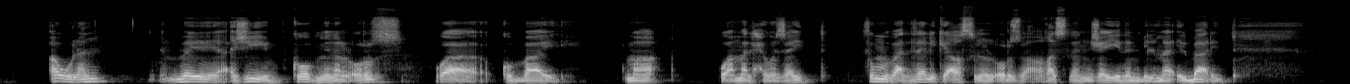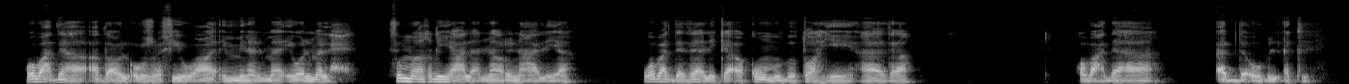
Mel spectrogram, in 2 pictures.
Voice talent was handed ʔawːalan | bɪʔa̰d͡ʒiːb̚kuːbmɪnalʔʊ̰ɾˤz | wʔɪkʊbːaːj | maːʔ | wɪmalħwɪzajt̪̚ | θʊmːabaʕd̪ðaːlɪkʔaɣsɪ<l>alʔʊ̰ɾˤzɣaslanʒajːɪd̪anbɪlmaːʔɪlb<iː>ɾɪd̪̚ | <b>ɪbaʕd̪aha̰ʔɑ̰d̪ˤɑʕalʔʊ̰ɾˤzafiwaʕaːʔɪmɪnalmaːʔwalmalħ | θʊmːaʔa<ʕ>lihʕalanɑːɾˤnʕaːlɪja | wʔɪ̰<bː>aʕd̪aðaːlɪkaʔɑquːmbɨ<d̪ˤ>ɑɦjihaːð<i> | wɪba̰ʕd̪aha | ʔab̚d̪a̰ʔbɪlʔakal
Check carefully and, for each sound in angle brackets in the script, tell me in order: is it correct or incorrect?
correct, incorrect, incorrect, incorrect, incorrect, incorrect, incorrect

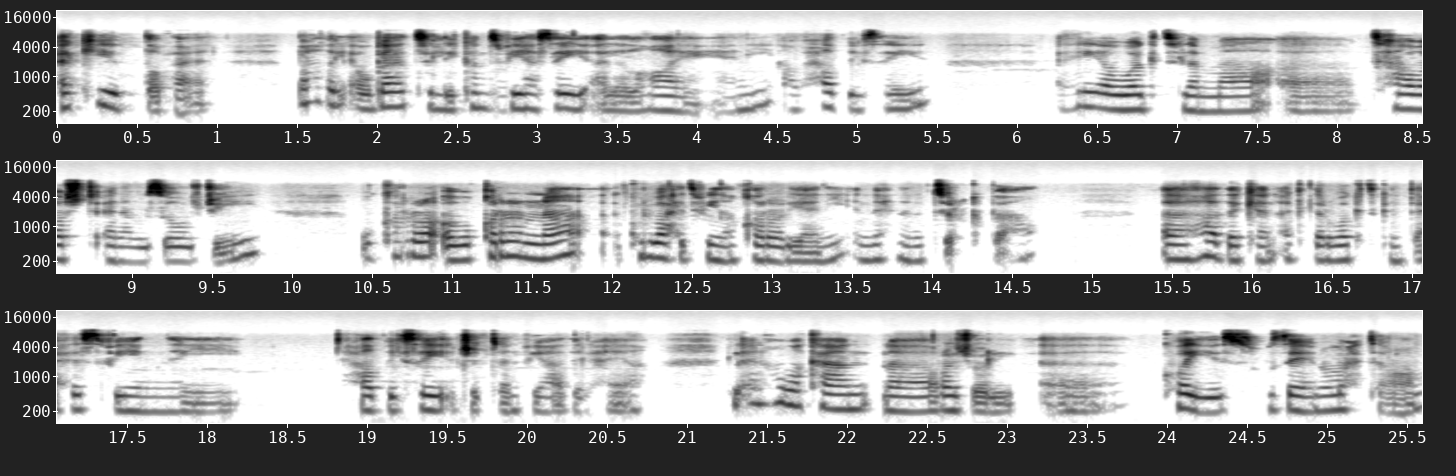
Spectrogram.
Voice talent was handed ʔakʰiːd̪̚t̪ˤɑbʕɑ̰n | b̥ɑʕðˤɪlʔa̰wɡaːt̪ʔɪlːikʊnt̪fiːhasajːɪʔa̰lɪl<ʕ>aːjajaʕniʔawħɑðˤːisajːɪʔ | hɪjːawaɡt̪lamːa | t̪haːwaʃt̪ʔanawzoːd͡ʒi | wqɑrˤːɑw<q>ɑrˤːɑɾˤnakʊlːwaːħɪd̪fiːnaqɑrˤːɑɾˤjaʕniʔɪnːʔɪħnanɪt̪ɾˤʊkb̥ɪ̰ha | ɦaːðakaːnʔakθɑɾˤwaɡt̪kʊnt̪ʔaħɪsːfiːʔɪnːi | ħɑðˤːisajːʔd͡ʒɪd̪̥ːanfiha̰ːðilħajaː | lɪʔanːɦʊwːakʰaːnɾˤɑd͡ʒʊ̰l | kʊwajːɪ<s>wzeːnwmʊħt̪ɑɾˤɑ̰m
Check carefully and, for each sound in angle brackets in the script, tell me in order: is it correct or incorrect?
incorrect, correct, correct

